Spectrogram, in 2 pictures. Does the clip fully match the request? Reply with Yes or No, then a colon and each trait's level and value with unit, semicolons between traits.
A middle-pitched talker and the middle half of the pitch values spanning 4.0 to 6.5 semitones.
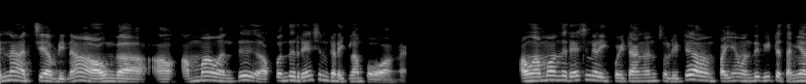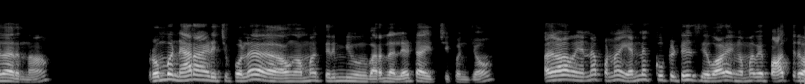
Yes: medium, 165 Hz; average, 4.5 semitones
